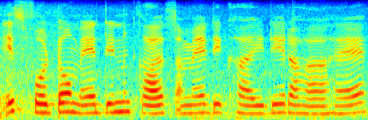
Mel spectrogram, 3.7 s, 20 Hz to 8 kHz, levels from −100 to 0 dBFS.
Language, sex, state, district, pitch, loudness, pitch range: Hindi, male, Haryana, Charkhi Dadri, 210 Hz, -16 LUFS, 195-220 Hz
